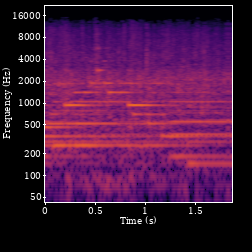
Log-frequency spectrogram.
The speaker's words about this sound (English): Come on. You don't have to know the how when you've got the who. Come on, cheer for it.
